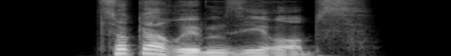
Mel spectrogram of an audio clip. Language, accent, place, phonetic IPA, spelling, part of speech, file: German, Germany, Berlin, [ˈt͡sʊkɐʁyːbm̩ˌziːʁʊps], Zuckerrübensirups, noun, De-Zuckerrübensirups.ogg
- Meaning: genitive singular of Zuckerrübensirup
